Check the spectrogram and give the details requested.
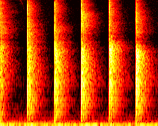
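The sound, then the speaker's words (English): Slow, steady clapping: about six sharp, crisp hand claps spaced evenly apart, each with a brief ringing tail, and no voices. “Standing ovation.”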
